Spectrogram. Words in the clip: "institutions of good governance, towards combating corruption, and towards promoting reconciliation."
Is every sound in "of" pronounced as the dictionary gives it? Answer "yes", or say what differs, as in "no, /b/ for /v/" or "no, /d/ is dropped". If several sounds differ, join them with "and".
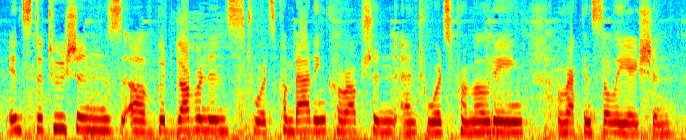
yes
